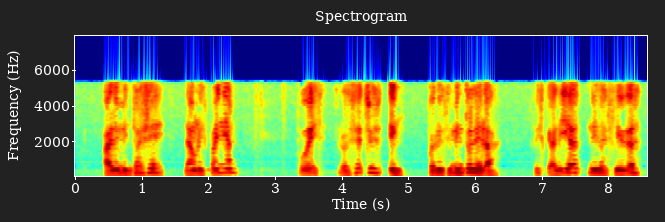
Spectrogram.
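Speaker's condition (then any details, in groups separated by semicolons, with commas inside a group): Down syndrome; reads news item aloud on live radio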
